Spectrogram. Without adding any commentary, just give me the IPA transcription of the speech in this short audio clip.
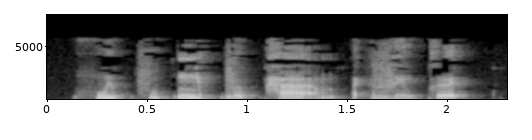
hwɨ˦˥p̚ fu˦˥p̚ɲə˦˥p̚ və˨˩p̚ha̰ː˧˨mʔ | vɛ̤˨˩wkə˦˥t̚

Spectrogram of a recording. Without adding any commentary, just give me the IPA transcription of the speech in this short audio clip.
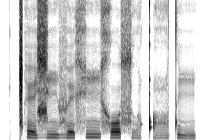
ǁʰeʑive xixo so̤qʼɑ̤ti

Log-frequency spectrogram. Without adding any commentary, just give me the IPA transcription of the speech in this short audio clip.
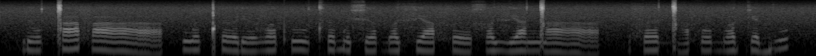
ɾʲo ǀafaː | wəǃʰəːɾʲəː vʌpʰuː tʰəbə xʲʌɠʌ fʲafəːxʌ vʲaŋ͡ǀaː | fɜɡ͡ǀafo bʌkʲabʲu

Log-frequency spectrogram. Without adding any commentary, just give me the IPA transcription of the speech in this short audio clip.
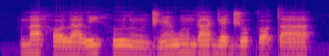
ma˧hɔ˨la˨ li˧ hu˧lũ˨ d͡ʒɛ̃˨˦ wũ˦ɡa˦ ɡɛ˦˨d͡ʒo˧kɔ˨ ta˧

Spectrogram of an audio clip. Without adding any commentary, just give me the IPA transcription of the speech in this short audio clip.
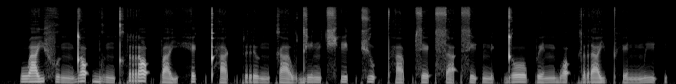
wa˦˥jfɯ˨˩ŋ dɔ˥˩ʔ bɯ˨˩ŋkʰrɔ˥˩ʔ pa˨˩j he˥˩k̚pʰa˨˩k̚ prɯ˨˩ŋka˨˩wdi˧n t͡ɕʰi˥˩t̚ t͡ɕu˥˩ʔpʰa˨˩p̚ se˦˥ʔsa˨˩ʔsi˦˥ʔne˨˩k̚ doː˥˩pe˦˥n bɔ˥˩ʔkra˥˩j pʰe˧nmi˥˩ʔ

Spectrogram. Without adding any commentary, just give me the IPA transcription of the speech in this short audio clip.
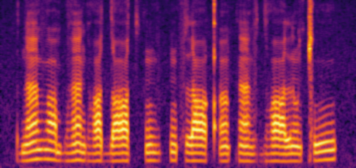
dãv ɑ̃bʱãɡʱɑ dɑ t͡sʼũvpũflɑ qʼõkãvdʱɑ lõǀu

